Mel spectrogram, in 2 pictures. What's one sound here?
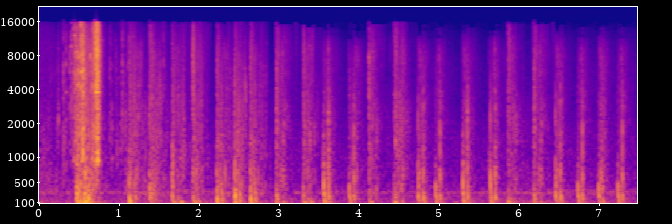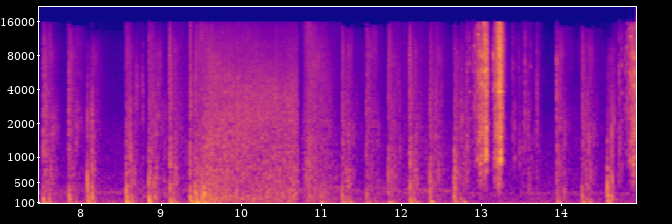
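Footsteps patter quickly on dry ground.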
